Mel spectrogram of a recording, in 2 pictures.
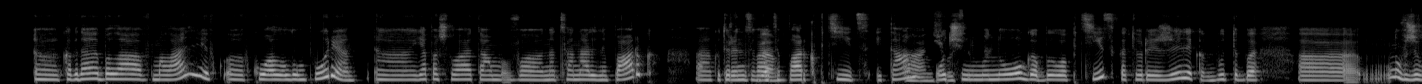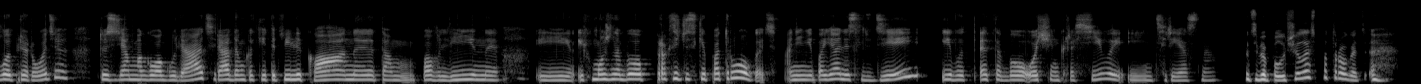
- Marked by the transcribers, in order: other background noise; grunt; chuckle
- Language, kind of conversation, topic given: Russian, podcast, Какое природное место вдохновляет тебя больше всего и почему?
